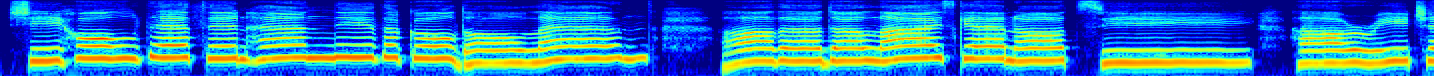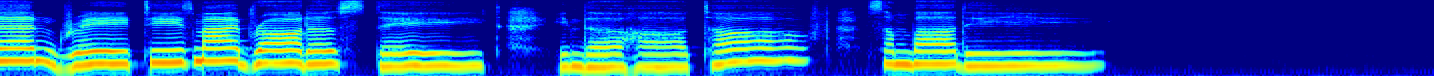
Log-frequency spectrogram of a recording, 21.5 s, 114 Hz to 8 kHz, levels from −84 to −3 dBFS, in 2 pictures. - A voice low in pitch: No, very high, 250 Hz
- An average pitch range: Yes, average, 4.5 semitones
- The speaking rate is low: Yes, slow, 75 wpm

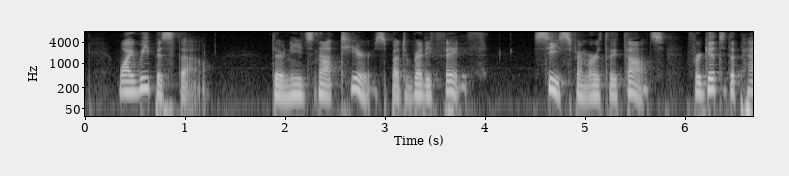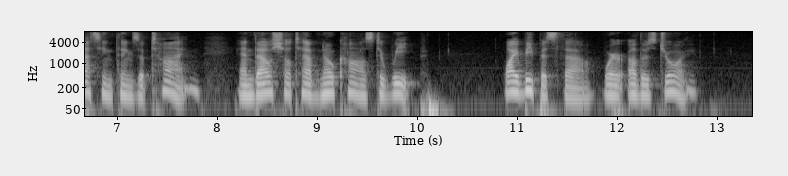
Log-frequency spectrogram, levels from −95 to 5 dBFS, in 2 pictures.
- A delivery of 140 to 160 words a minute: Yes, average, 155 wpm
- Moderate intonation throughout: Yes, average, 4.2 semitones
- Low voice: Yes, low, 130 Hz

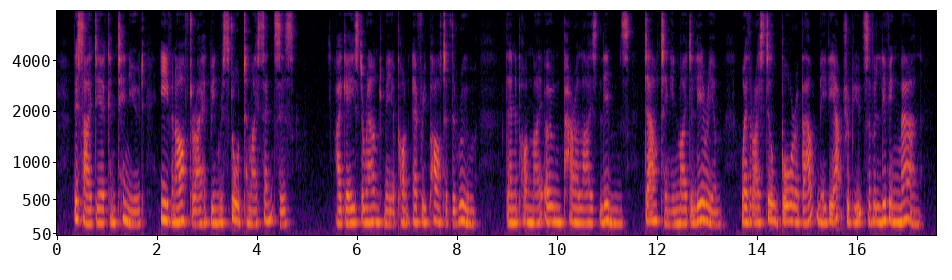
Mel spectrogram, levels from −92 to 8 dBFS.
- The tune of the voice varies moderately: No, narrow, 1.9 semitones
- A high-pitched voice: Yes, high, 195 Hz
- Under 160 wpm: Yes, average, 150 wpm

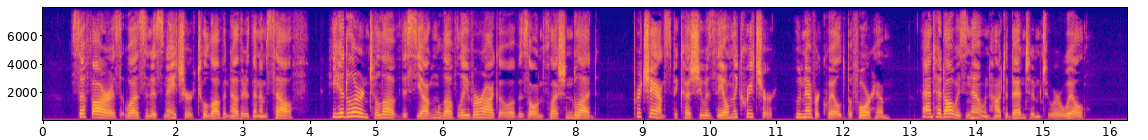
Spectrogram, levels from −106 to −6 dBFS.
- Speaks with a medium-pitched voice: Yes, medium, 175 Hz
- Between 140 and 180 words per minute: No, average, 190 wpm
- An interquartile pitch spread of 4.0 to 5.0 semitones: Yes, average, 4.7 semitones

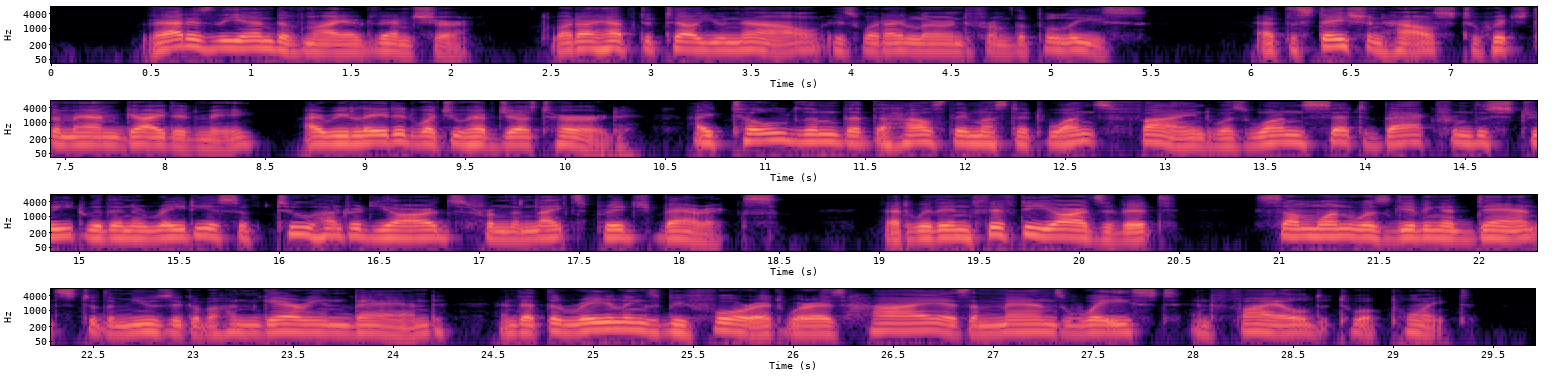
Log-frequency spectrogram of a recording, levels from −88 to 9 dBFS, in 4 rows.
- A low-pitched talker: Yes, low, 130 Hz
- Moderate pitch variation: Yes, average, 3.1 semitones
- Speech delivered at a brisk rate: Yes, fast, 210 wpm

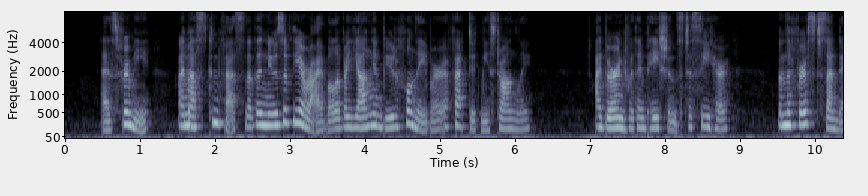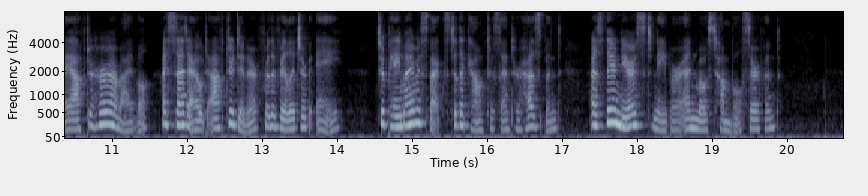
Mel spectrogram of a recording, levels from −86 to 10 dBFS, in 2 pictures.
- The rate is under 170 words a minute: No, average, 180 wpm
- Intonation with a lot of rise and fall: Yes, wide, 5.8 semitones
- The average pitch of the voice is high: Yes, high, 195 Hz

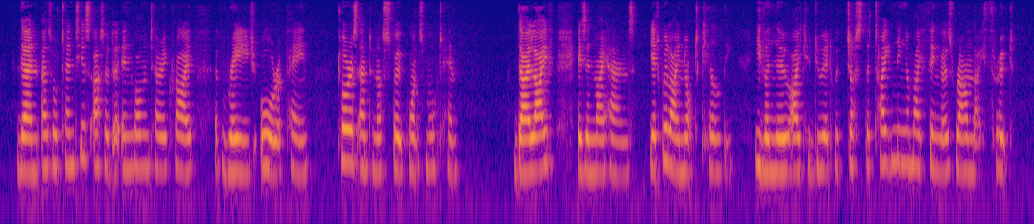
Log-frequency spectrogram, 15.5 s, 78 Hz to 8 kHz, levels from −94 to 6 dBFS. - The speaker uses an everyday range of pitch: No, narrow, 1.6 semitones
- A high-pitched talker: Yes, high, 235 Hz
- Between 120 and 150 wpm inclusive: No, average, 180 wpm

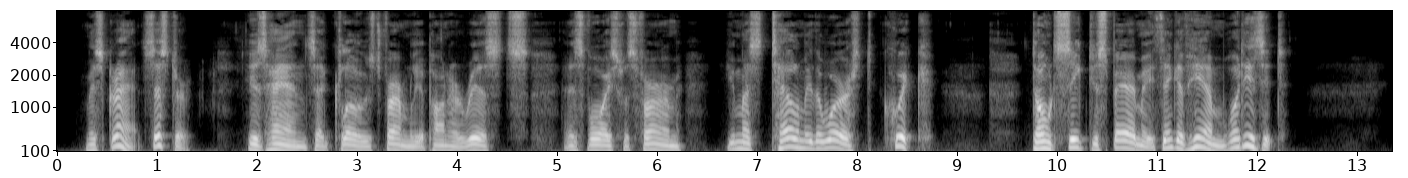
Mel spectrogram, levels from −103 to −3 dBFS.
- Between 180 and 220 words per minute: No, average, 155 wpm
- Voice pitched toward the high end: No, low, 120 Hz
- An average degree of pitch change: No, wide, 7.2 semitones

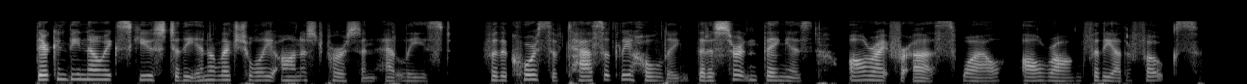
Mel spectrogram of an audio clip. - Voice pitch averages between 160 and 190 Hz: Yes, medium, 185 Hz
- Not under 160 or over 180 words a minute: Yes, average, 165 wpm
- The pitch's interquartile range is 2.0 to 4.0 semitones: Yes, average, 3.3 semitones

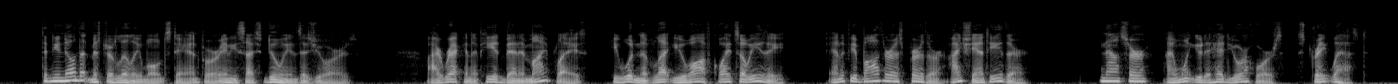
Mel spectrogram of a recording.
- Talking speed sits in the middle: No, fast, 225 wpm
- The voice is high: No, low, 100 Hz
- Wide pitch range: Yes, wide, 8.6 semitones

